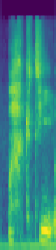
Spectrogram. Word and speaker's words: bhakti: Bhakti. Oh, B-H-A-K-T-I. – Yep. B-H-A-K-T-I. – I suspect it's probably a long A as well. It's probably and it's an aspirated B, so it's probably bhakti.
